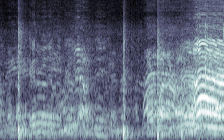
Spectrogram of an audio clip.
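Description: Three sharp smacks of a volleyball being struck, about half a second in, then near the middle and again just after, over the voices of a crowd. The shouting swells into loud calls near the end.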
